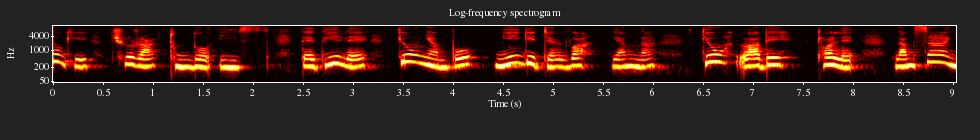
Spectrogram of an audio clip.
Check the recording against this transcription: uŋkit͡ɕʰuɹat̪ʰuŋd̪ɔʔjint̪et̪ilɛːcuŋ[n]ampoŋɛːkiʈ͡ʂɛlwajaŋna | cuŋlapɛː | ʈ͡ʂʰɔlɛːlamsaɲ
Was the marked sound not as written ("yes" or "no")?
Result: yes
